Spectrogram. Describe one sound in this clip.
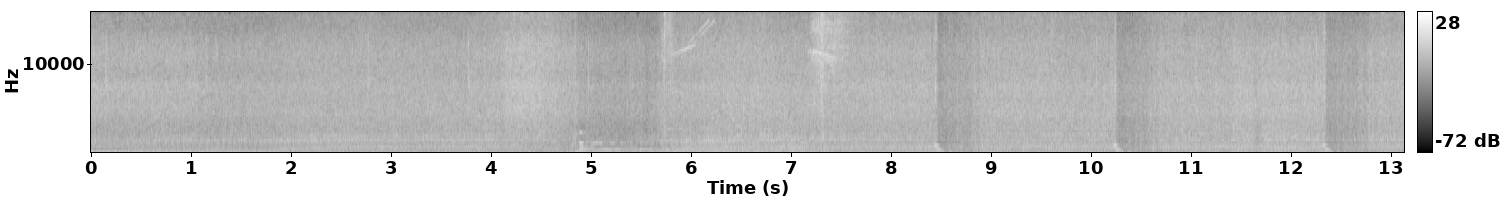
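A speedboat engine roars steadily, rising and falling in pitch.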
